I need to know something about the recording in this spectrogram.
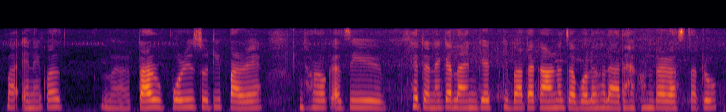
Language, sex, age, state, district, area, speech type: Assamese, female, 18-30, Assam, Golaghat, rural, spontaneous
